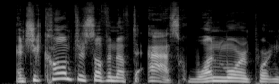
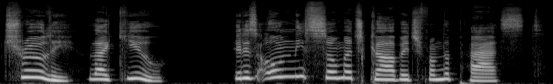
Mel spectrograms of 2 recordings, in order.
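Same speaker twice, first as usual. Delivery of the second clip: higher, cool contemptuous jibe; 10 semitones higher, slower than usual. Acted. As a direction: toss the insult lightly. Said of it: "the jibe".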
